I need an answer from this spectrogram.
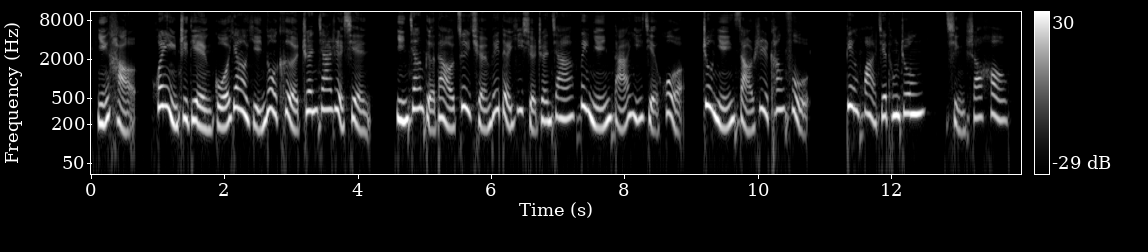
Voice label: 女 年轻甜美, 彩铃 成熟大气彩铃 欢迎致电 专家热线; 欢迎致电国药银诺克专家热线

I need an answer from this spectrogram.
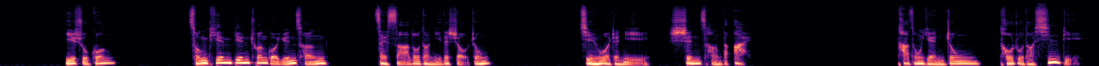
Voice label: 男 旁白 抒情 内心独白

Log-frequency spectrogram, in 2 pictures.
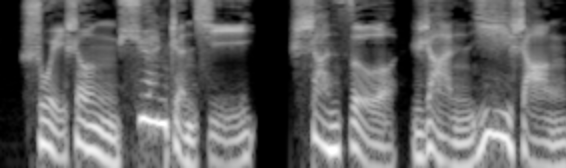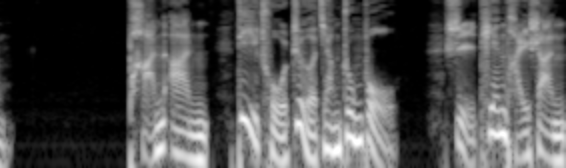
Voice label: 男 城市宣传片; 磐安

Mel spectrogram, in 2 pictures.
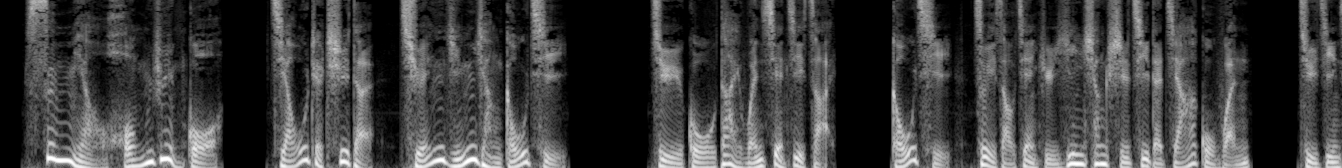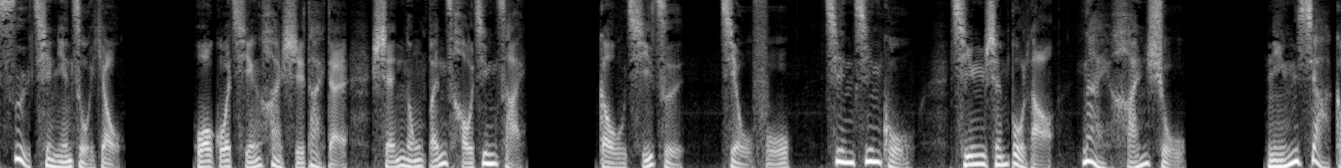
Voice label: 男 专题 枸杞宣传介绍; 森淼红运果枸杞宣传介绍

